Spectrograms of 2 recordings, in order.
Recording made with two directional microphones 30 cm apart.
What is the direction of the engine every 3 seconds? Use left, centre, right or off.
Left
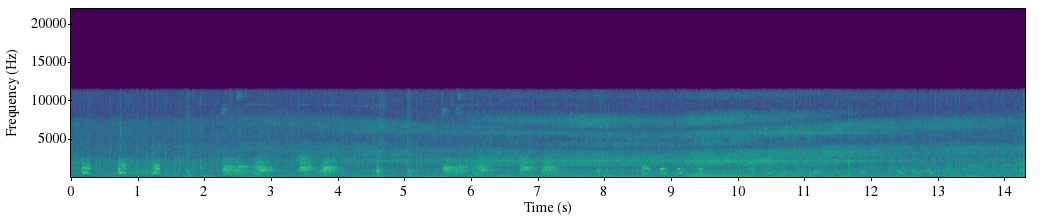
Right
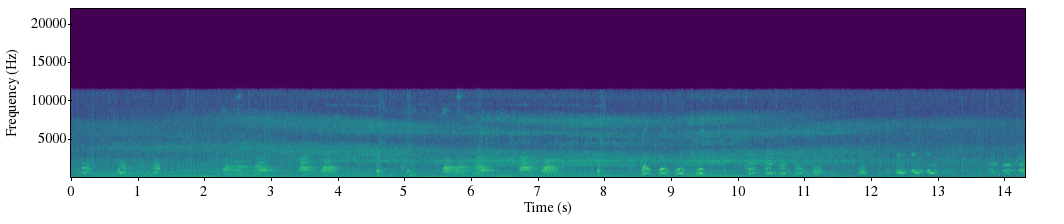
right, right, centre, left, left.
